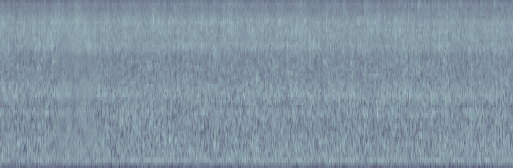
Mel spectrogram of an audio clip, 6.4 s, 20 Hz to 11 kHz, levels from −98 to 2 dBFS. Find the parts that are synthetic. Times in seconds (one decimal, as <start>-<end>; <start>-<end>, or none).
0.7-1.2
